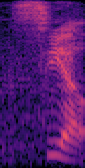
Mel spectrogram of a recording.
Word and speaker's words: Ciel: Ciel? Ciel.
